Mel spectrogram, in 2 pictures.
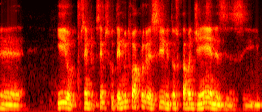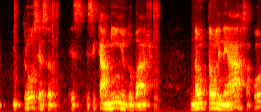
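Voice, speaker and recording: With lively intonation, a man speaks fairly slowly at medium pitch in a somewhat breathy voice. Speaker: bassist and bass teacher. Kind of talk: casual chat. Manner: halting.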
